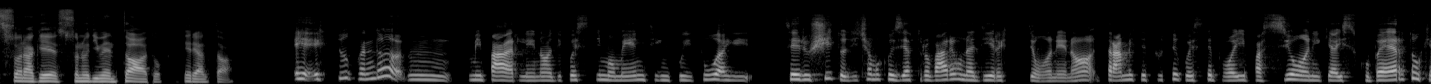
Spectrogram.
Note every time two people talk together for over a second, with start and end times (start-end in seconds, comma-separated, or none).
none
